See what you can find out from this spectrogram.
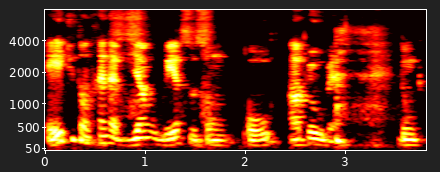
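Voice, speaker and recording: A man's voice: mid-range voice, normal speed, pushed and bright, slight background noise. A male AI assistant voice with a mixed French accent and American-sounding intonation, replying in an agreeable, accommodating, conversational way.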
